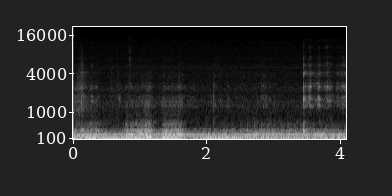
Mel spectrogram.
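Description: Mitsubishi Lancer Evolution IV rally car's turbocharged four-cylinder engine idling, heard inside the stripped cabin, with a brief swell about a second in. A few light clicks near the end.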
